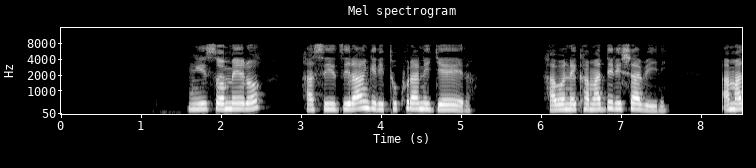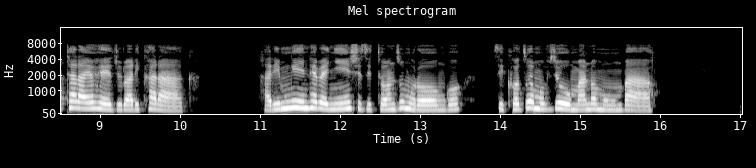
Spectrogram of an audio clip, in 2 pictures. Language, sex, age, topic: Rundi, female, 36-49, education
